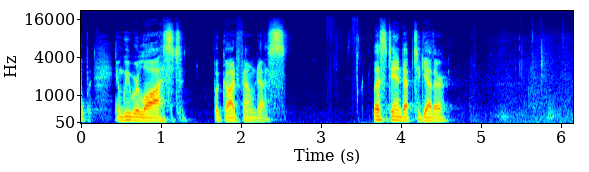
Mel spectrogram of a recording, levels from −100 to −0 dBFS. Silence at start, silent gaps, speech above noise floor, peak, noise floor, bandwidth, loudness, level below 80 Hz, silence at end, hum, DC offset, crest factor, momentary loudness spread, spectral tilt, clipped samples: 0 s; none; 50 dB; -10 dBFS; -78 dBFS; 15.5 kHz; -28 LUFS; -70 dBFS; 1.6 s; none; under 0.1%; 20 dB; 20 LU; -4.5 dB/octave; under 0.1%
